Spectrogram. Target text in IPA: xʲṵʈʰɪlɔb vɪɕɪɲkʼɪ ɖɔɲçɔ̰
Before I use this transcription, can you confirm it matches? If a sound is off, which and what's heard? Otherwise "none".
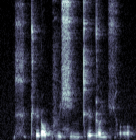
l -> ɽ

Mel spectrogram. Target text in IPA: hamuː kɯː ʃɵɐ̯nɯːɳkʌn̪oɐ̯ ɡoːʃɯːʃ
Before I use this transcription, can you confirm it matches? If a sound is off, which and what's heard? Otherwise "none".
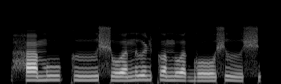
ɵ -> o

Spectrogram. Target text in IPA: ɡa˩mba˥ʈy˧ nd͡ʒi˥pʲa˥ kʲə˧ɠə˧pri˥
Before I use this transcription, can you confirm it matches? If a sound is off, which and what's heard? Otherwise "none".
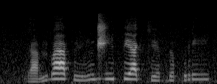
ʈ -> p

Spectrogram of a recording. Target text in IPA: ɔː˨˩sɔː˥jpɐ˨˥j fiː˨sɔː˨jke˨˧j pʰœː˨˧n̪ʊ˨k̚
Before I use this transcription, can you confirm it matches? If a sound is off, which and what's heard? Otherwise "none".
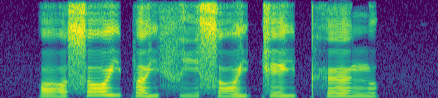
none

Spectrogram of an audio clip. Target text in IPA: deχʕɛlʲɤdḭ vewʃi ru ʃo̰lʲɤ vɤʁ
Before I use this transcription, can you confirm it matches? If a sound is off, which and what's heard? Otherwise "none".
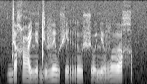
ʁ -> χ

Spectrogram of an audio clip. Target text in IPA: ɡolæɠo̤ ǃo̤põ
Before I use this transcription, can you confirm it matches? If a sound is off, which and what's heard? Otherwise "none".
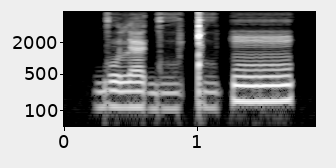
ɠ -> ɡ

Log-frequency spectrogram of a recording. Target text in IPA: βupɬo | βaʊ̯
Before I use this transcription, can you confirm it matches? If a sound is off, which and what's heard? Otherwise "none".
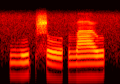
none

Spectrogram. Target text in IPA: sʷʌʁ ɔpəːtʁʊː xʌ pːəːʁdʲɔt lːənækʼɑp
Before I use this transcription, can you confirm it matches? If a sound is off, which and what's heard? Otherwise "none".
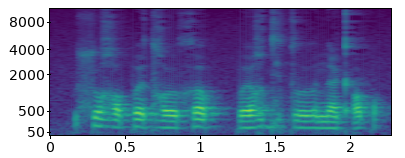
none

